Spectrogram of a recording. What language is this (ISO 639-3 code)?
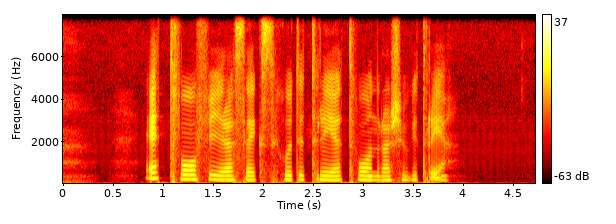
swe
